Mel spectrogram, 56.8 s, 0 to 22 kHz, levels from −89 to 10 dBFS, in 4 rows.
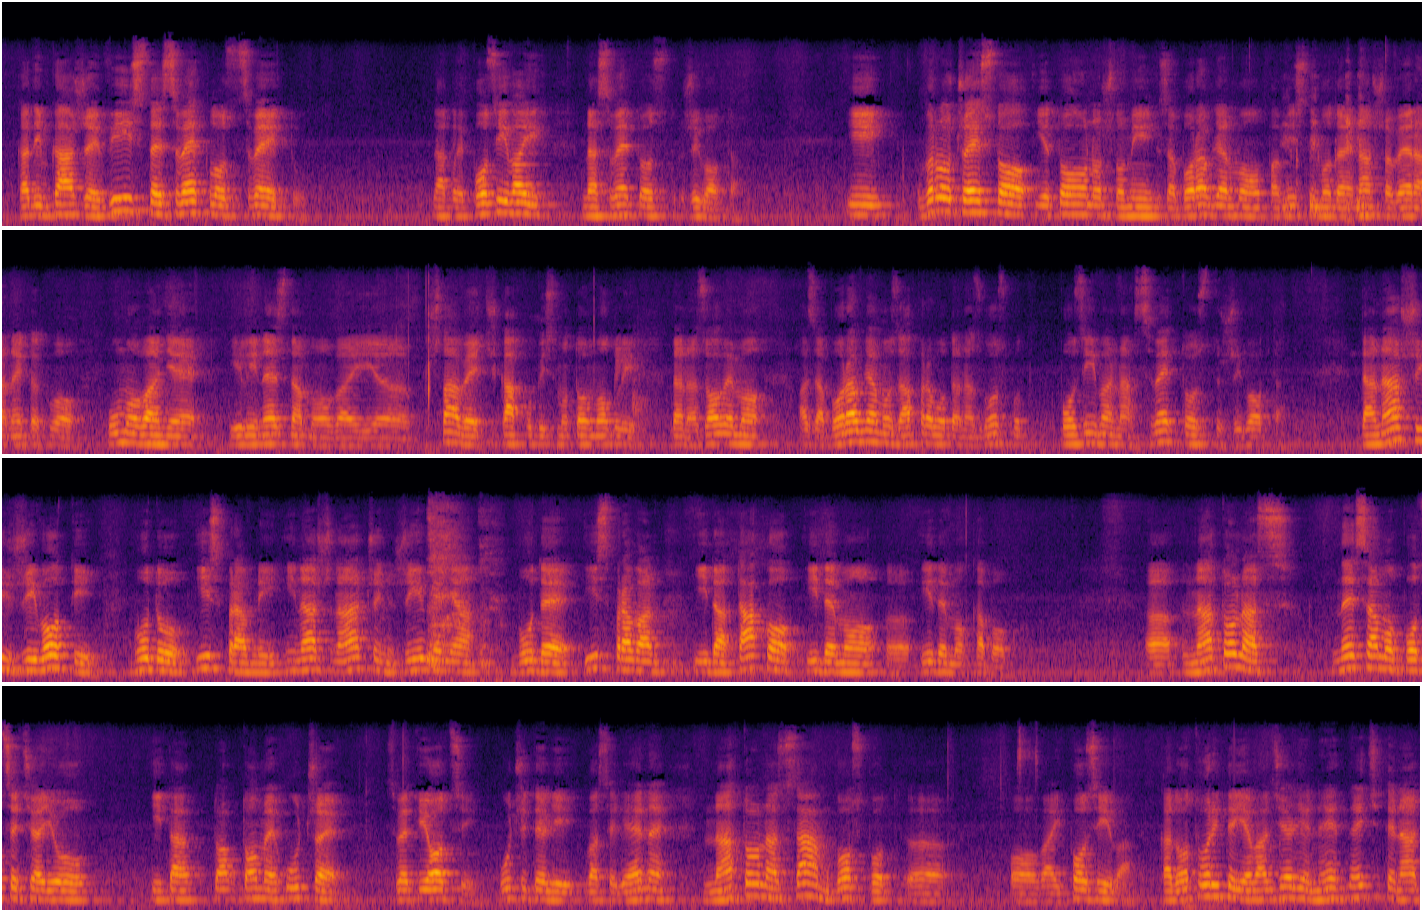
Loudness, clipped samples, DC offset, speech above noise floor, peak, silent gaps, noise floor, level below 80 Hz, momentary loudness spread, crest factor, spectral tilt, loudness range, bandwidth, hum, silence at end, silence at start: -20 LUFS; under 0.1%; under 0.1%; 22 dB; 0 dBFS; none; -41 dBFS; -48 dBFS; 13 LU; 20 dB; -5 dB/octave; 5 LU; 12.5 kHz; none; 0 s; 0 s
